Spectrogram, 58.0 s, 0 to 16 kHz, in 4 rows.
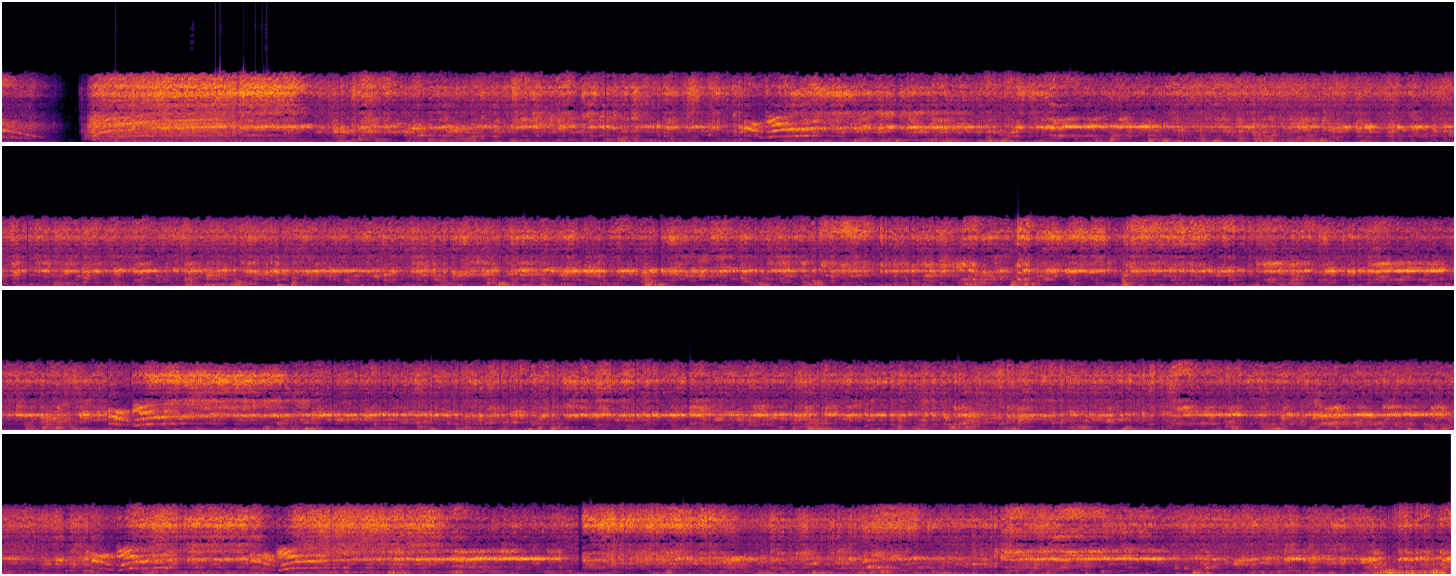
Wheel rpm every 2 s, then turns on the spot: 110, 230, 230, 220, 220, 230, 240, 230, 230, 230, 230, 230, 230, 230, 230, 210, 230, 230, 240, 230, 230, 230, 190, 200, 230, 230, 230, 230, 230.
none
